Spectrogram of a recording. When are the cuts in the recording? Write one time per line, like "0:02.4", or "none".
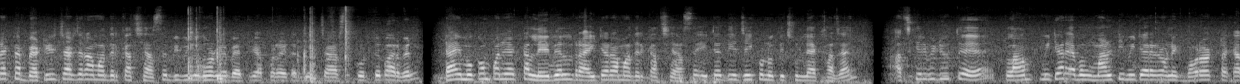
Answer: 0:04.3
0:08.8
